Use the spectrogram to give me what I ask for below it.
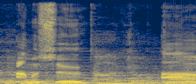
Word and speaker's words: amoso: Amosu. But it's spelled amoso, so give me a break.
